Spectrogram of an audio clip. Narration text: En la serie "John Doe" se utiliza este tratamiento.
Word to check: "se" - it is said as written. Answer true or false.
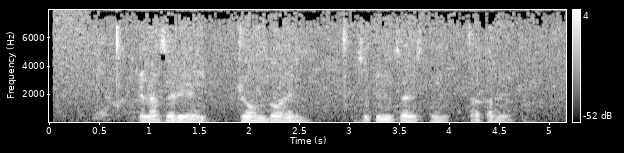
true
